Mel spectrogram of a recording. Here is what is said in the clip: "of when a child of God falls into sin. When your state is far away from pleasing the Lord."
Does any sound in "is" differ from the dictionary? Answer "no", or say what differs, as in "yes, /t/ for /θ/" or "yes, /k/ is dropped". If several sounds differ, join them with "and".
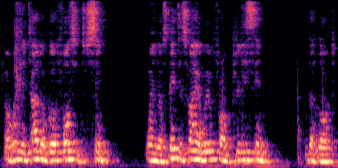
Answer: yes, /s/ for /z/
